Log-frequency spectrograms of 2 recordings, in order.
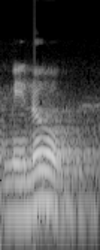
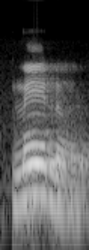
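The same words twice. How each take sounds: First: The second syllable rises and is stressed. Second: The first syllable is high and stressed. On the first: I will stay. "Jadi dibaca O-nya yang naik meno" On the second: I am staying. "Ini dibaca me-nya tinggi meno"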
